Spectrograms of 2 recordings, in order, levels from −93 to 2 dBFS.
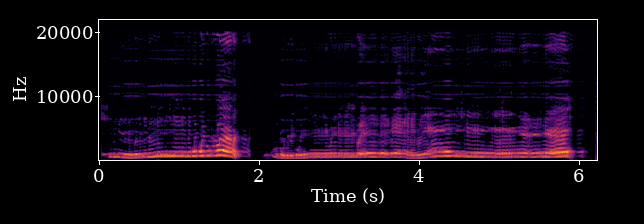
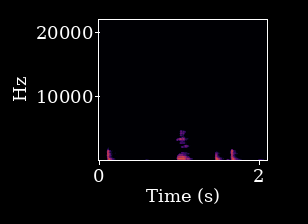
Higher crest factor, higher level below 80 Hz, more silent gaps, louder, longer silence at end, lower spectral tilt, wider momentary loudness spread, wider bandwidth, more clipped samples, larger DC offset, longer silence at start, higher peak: about the same, 22 dB vs 20 dB; about the same, under -90 dBFS vs -86 dBFS; second, none vs 0.21-0.96 s, 1.18-1.44 s, 1.55-1.59 s; first, -31 LUFS vs -51 LUFS; second, 0.2 s vs 0.4 s; second, 2.5 dB/octave vs -4.5 dB/octave; first, 15 LU vs 5 LU; first, over 20 kHz vs 4.9 kHz; neither; neither; about the same, 0.05 s vs 0.1 s; first, -10 dBFS vs -32 dBFS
